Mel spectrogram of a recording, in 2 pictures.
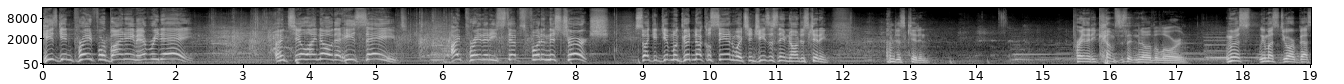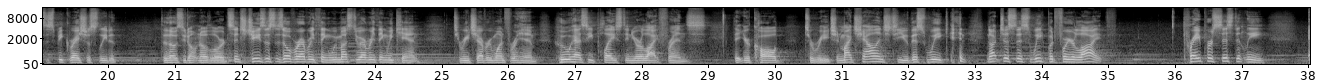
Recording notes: Was preached on July 18th at the 11:30AM service.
